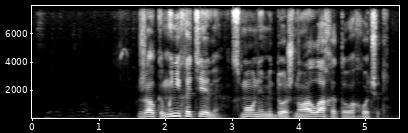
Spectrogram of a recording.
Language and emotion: Russian, neutral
